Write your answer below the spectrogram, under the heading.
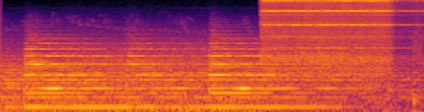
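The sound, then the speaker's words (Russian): Church bells ring out in a city: a lower bell strikes twice with long resonant hums, then a brighter, higher bell joins and sustains loudly before cutting off. “В городе звенят колокола.”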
